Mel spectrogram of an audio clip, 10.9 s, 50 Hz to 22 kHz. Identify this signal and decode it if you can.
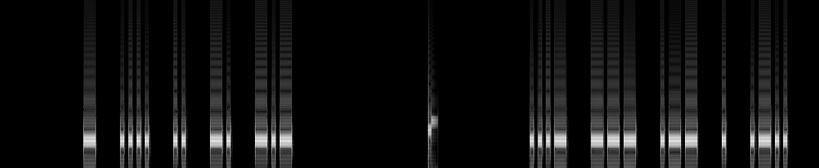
Morse code, heard as a keyed tone, about 21 wpm, spaced as for 16 wpm, 700 Hz. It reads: THINK VOWEL
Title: 2x Character Spacing - Top 500 Words - 22wpm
